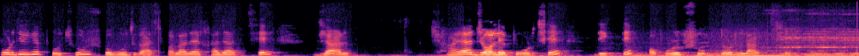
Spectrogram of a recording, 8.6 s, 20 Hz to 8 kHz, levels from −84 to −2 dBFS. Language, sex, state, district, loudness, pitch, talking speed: Bengali, female, Jharkhand, Sahebganj, -19 LUFS, 225 Hz, 105 wpm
